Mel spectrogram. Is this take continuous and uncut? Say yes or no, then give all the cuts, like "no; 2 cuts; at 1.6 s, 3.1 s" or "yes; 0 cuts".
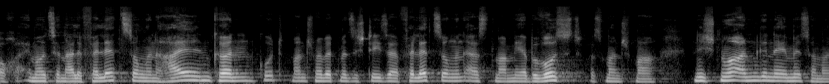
yes; 0 cuts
